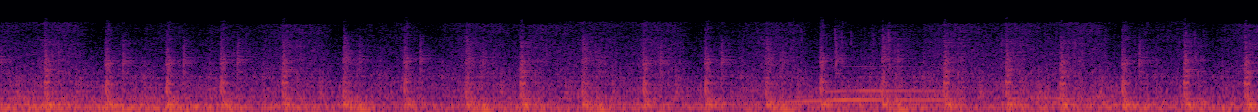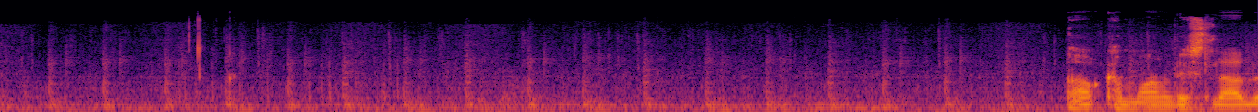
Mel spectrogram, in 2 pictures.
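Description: Footsteps clank steadily on metal ladder rungs.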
